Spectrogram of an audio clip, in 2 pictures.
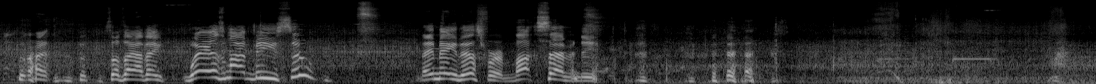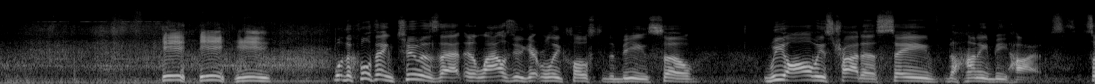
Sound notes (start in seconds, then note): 12.6 laughing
